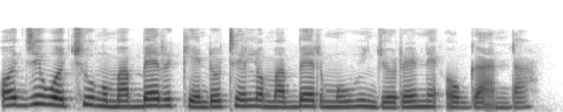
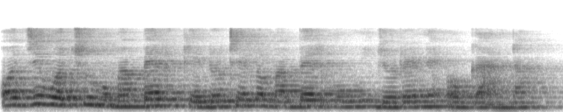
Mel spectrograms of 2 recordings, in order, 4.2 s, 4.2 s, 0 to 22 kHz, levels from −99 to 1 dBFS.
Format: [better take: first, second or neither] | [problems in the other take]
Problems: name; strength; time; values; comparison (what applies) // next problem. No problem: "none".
first | room echo; dies away in 0.9 s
